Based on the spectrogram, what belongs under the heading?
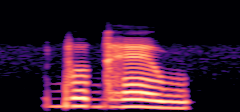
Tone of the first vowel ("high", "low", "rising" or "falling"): high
